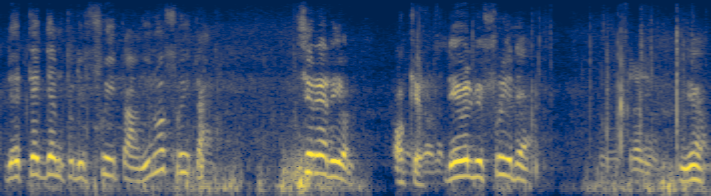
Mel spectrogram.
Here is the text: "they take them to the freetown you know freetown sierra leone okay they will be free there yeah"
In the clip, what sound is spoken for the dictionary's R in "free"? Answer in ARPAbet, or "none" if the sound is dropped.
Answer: R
